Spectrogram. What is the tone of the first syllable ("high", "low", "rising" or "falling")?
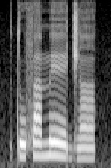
low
